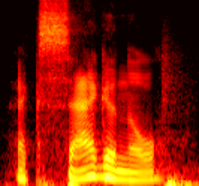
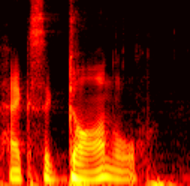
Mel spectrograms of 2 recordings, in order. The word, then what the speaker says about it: hexagonal: as a betterment to hexagonal. Okay, instead of hexagonal. My emphasis was on the wrong syllable.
